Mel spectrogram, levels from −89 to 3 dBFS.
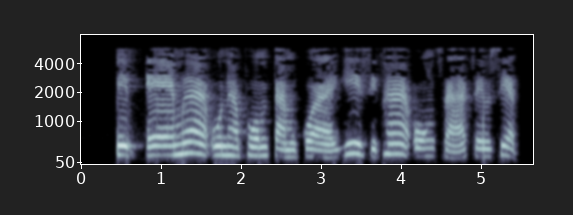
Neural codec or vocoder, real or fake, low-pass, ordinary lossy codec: none; real; 7.2 kHz; MP3, 24 kbps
